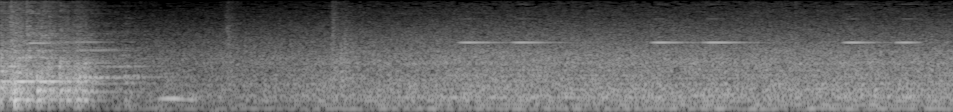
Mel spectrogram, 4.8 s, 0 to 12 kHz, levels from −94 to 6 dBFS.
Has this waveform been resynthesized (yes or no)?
no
